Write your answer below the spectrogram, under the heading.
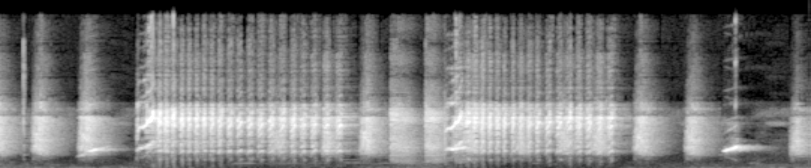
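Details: Greater green leafbird tutor song in a kacer-like style. Sharp whistled upslurs and brief chips frame extended harsh, rapidly pulsed rattling phrases delivered almost without pause.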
